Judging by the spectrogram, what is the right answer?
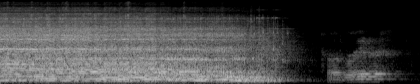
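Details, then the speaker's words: Losi DBXL 1/5-scale RC truck with Zenoah 32cc two-stroke engine, first start after over two years stored: high buzzy whine holds about three seconds then sags and dies; carburetor loose after filter refit, leaking air, running lean. "It looks like I did not quite put that on strong enough. My carburetor's loose, which means it's running a little bit lean."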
